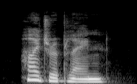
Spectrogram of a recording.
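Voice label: "hydroplane", British English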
